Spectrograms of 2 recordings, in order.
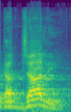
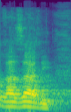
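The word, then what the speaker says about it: غزالي: আলাইহি নাম শোনেন নাই বাংলাদেশে অনেকে অবশ্য বলে গাজ্জালী মূল উচ্চারণ হলো গাজ্জালী ইমাম গাজ্জালী রহমাতুল্লাহ আলাইহি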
